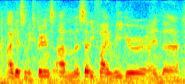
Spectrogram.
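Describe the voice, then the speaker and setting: Speech in a French accent comes at a moderate pace with monotone, flat intonation, audible room echo and noticeable background noise. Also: man. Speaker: sailing youtuber, former professional skipper. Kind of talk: tutorial vlog. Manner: halting, many fillers.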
